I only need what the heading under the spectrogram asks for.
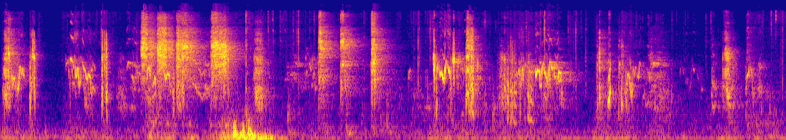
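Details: Playing budgerigars in a happy mood keep up a dense, steady chatter of high, squawky chirps and twitters with hardly a pause, plus one soft low thump partway through.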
